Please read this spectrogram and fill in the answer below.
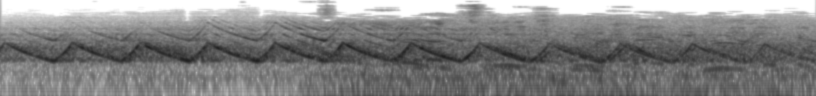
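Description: Emergency vehicle siren in a fast repeating cycle, its pitch dropping quickly and jumping back up about three times a second, over a low traffic rumble.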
